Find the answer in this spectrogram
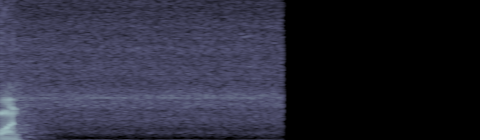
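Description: Only speech: a man's voice ends on a last word, followed by faint room hiss that cuts off to dead silence about one and a half seconds in.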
